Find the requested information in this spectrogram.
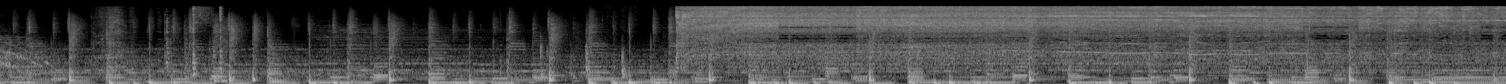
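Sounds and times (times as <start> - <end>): background music: 0.0 - 15.0
power tool cutting wood: 6.7 - 15.0.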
